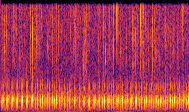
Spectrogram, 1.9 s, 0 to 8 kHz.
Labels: {"label": "biophony, rattle", "recorder": "SoundTrap 500"}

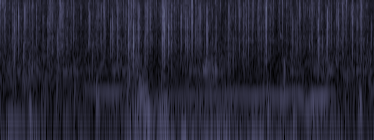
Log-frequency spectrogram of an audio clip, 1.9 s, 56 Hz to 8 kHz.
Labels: {"label": "biophony, cascading saw", "recorder": "SoundTrap 600 or HydroMoth"}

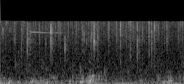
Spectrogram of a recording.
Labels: {"label": "biophony, dolphin", "recorder": "SoundTrap 500"}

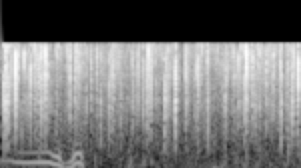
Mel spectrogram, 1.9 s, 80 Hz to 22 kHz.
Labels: {"label": "biophony, cascading saw", "recorder": "SoundTrap 600 or HydroMoth"}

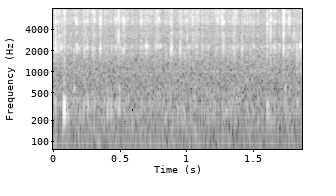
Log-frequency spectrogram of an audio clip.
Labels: {"label": "ambient", "recorder": "HydroMoth"}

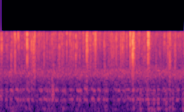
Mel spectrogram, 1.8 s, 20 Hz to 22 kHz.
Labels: {"label": "anthrophony, mechanical", "recorder": "SoundTrap 300"}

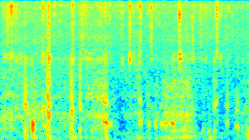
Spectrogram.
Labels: {"label": "ambient", "recorder": "HydroMoth"}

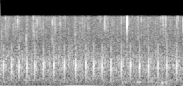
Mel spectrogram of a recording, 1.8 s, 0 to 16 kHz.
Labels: {"label": "biophony, rattle", "recorder": "SoundTrap 500"}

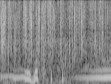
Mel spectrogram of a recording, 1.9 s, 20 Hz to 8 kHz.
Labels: {"label": "biophony, cascading saw", "recorder": "SoundTrap 600 or HydroMoth"}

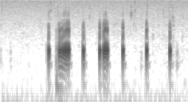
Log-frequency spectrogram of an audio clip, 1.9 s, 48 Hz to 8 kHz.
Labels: {"label": "biophony, knock croak", "recorder": "SoundTrap 300"}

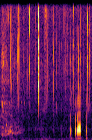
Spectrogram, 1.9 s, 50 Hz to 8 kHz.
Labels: {"label": "biophony", "recorder": "SoundTrap 300"}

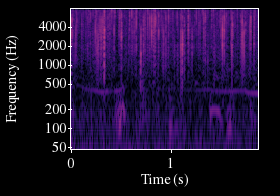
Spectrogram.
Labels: {"label": "biophony, cascading saw", "recorder": "SoundTrap 600 or HydroMoth"}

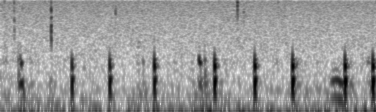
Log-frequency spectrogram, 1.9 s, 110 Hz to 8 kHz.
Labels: {"label": "biophony, knock croak", "recorder": "SoundTrap 300"}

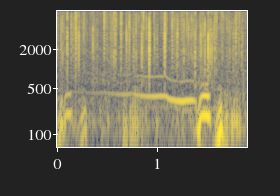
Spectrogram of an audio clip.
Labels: {"label": "biophony, cascading saw", "recorder": "SoundTrap 600 or HydroMoth"}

